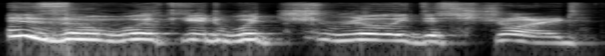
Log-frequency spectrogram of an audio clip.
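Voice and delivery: the mighty voice wavering with hidden fear; trembling Oz. A narrator's reading. The wizard hearing the witch is dead, mildly trembling. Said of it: "it trembled a little".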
